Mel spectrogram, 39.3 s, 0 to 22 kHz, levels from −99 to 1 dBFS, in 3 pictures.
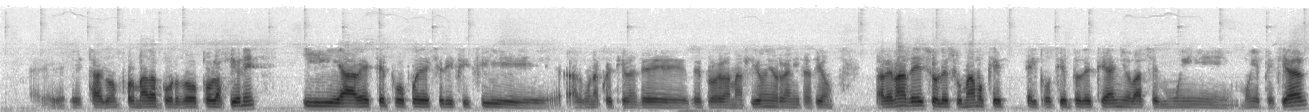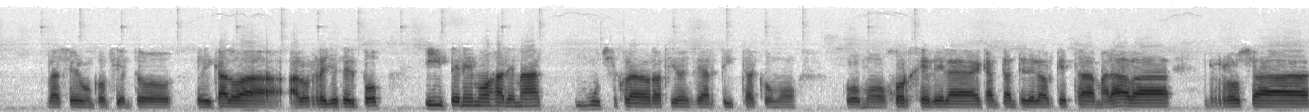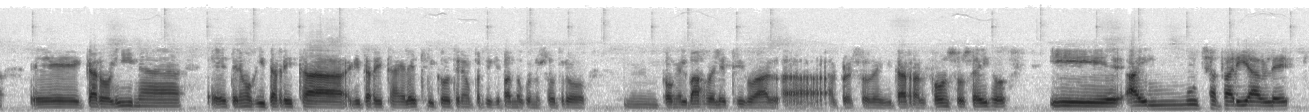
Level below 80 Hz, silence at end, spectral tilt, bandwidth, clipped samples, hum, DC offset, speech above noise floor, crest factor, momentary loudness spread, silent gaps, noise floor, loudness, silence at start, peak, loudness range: -68 dBFS; 0.2 s; -7 dB/octave; 9.8 kHz; under 0.1%; none; under 0.1%; 27 dB; 18 dB; 13 LU; none; -47 dBFS; -21 LUFS; 0.45 s; -2 dBFS; 6 LU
